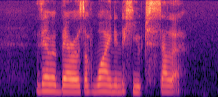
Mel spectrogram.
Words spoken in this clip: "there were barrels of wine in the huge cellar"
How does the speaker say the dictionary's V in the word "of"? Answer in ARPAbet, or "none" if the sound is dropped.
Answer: V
